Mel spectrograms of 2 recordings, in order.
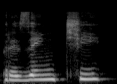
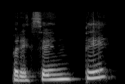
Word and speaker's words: presente: Por que que eu não posso dizer presente ou tipo? Não, la pronuncia correta presente e tipo.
